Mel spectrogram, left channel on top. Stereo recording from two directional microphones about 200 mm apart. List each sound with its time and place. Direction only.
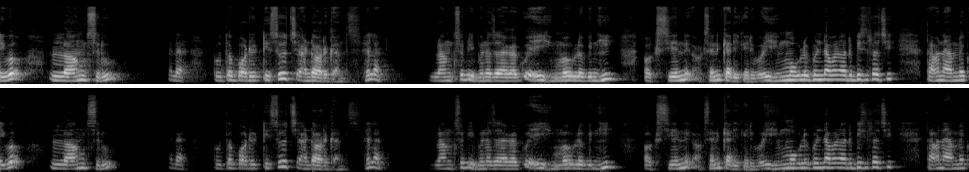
0.0 s speech: 40° left (ahead or behind)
